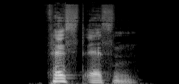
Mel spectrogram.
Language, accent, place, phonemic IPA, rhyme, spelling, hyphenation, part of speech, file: German, Germany, Berlin, /ˈfɛstˌʔɛsn̩/, -ɛsn̩, Festessen, Fest‧es‧sen, noun, De-Festessen.ogg
- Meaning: feast, banquet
